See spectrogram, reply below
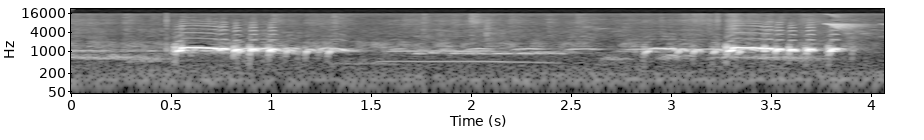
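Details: Local zebra dove singing strongly in a flute-like style: two phrases, each a sharp rising whistle into a quick run of bubbling coos, with a softer cooing between them.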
